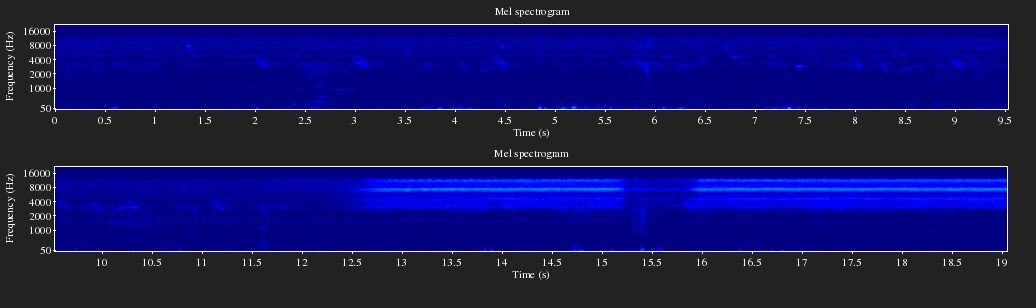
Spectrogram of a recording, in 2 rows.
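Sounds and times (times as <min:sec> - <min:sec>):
small birds chirping: 0:00.0 - 0:12.0
thin steady high tone: 0:12.0 - 0:19.0.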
